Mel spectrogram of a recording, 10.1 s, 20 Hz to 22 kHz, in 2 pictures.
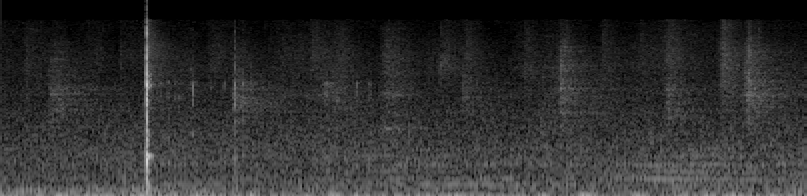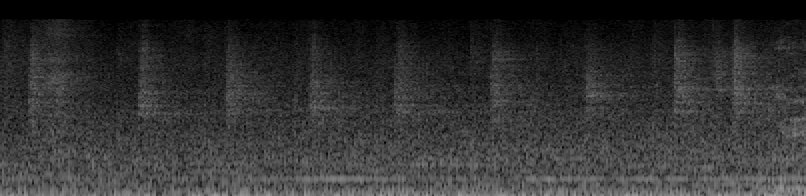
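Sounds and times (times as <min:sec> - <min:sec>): footsteps on tiled stairs: 0:00.0 - 0:10.0
sharp shoe tap on step: 0:00.9 - 0:01.6.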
